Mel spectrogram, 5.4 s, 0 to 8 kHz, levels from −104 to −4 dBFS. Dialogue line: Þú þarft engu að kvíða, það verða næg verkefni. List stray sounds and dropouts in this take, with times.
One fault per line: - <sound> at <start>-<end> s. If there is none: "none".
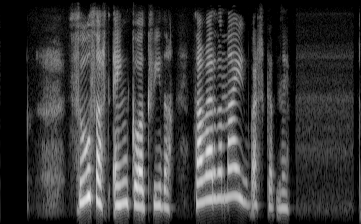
none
